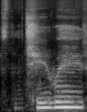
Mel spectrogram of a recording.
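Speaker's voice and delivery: barely audible, very high, soft voice. The game narrator voices someone heard near a life support system: faint voice. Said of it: "faint voice. It goes".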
